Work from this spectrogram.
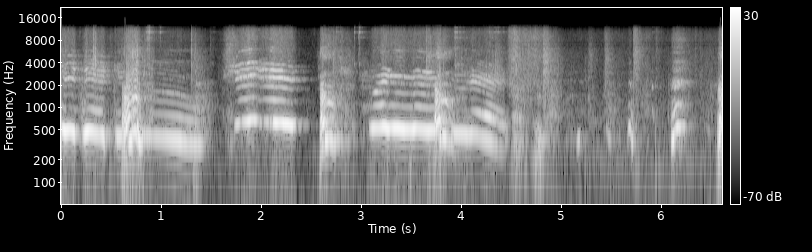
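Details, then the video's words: Bernese Mountain Dog upset about the mail lady, mixing short yips and barks with wavering howled phrases that slide downward, delivered in quick irregular bursts. "Bernese Mountain Dog Conversation"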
